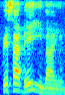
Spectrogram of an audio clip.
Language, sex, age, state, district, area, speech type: Sindhi, male, 45-60, Madhya Pradesh, Katni, urban, spontaneous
